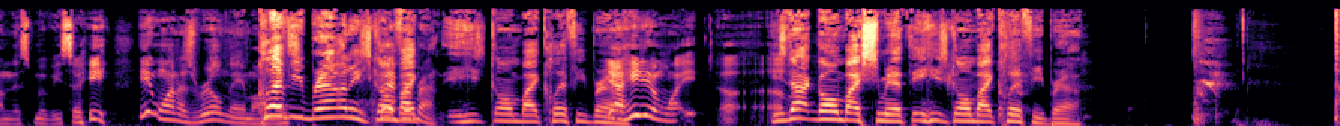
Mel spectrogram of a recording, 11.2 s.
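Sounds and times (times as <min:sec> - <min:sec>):
speech: 0:00.0 - 0:09.1
sneeze: 0:09.9 - 0:10.3.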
